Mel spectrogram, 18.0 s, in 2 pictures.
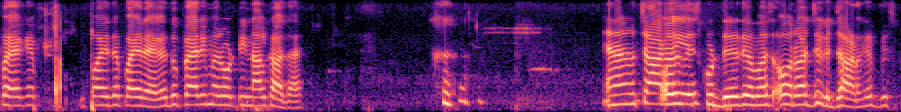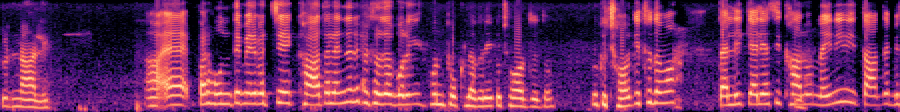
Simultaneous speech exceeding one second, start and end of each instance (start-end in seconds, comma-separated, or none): none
